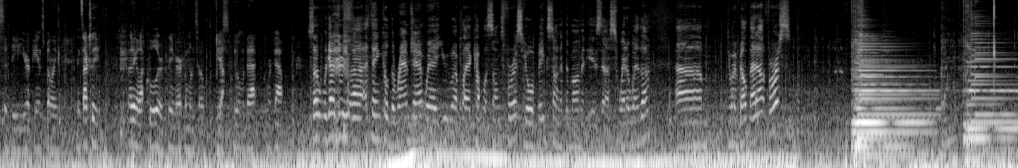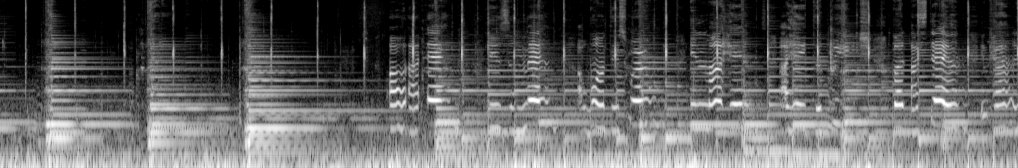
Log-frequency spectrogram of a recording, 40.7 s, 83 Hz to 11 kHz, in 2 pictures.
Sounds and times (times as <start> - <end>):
Speech: 0.0 - 15.8
Acoustic guitar: 0.0 - 40.7.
